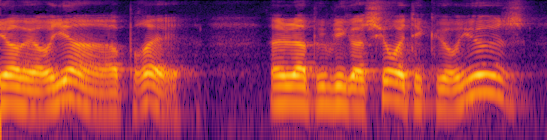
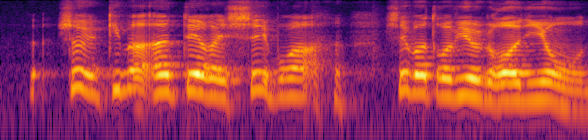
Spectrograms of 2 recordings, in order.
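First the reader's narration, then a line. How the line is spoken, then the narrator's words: Sighing. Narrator (French): dit Lévin en soupirant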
